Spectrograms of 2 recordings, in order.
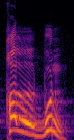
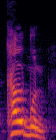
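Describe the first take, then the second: First: It starts with a deep back q sound. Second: It starts with a plain k sound. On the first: It means heart. The speaker calls it right. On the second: It means dog. The speaker calls it wrong.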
